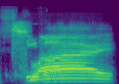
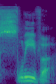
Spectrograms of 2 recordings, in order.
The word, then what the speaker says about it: Sleva: I said Sliva. That's what I said, and he corrected me and said it was Sleva. Oh, I guess it is Sleva.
